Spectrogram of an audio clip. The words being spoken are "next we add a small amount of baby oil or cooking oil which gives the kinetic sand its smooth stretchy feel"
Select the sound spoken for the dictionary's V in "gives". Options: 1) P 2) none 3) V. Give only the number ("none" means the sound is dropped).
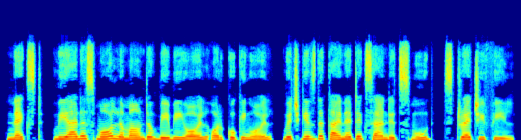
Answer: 3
